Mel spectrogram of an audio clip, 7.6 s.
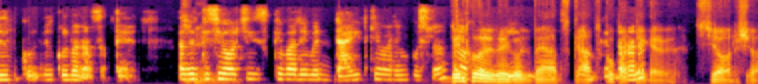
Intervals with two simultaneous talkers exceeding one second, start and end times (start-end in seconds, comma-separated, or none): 4.5-6.5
